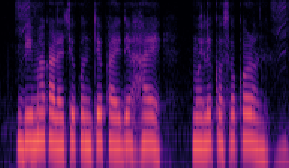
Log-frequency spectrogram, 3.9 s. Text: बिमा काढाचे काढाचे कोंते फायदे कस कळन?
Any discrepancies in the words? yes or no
yes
